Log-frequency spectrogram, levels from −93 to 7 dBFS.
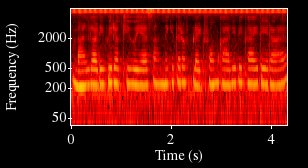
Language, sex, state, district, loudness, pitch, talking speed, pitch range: Hindi, female, Maharashtra, Aurangabad, -34 LUFS, 245 Hz, 205 wpm, 235-255 Hz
